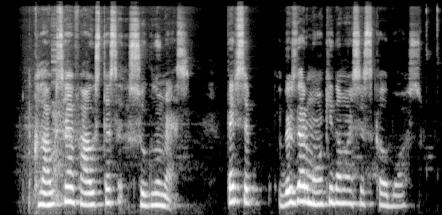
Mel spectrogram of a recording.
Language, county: Lithuanian, Vilnius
